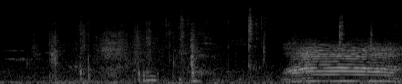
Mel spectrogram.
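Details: Pregnant ewes at a livestock sale: after clattering and shuffling noises, one long wavering bleat with rich harmonics starts near the three-second mark and lasts about a second.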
